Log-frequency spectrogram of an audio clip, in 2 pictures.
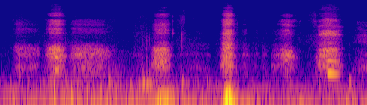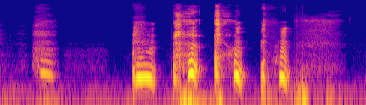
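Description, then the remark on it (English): A coughing fit: scattered breathy hacks and gasps, then a rapid run of five or six loud, rasping coughs near the end. Nobody speaks. “Yeah, it's just a cough, Mom.”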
